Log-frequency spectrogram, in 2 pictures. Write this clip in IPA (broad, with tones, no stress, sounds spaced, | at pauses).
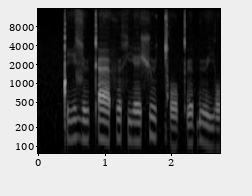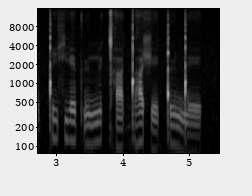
ǃ i˨˦ z ʉ˧ kʼ æ˦˨ f ʏ˦ x j e˧ ʃ ʉ˦˨ ǀʰ o˨ kʼ ʏ˦ ɓ ʉ˦˨ j o˨ ǃ i˦ x j e˦ pʼ ʉ˧ ɲ ʏ˦ ǀʰ a˧ ɡ͡ǃ a˦ ʃ e˨ ǃ ʉ˦ ŋ͡ǃ e˨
